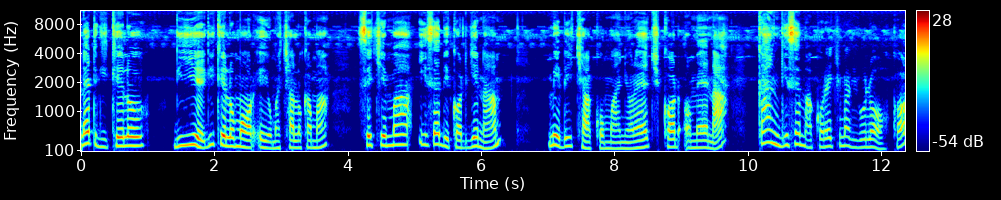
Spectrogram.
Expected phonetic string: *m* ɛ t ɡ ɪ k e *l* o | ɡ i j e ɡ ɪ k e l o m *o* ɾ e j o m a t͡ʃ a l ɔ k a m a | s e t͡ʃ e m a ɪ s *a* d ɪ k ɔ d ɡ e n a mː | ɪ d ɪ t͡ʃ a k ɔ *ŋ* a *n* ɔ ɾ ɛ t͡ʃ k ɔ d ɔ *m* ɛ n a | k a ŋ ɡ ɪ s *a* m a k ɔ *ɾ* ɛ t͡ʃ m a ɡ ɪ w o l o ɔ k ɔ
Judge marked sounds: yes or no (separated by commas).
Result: no, yes, no, no, no, no, yes, no, yes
